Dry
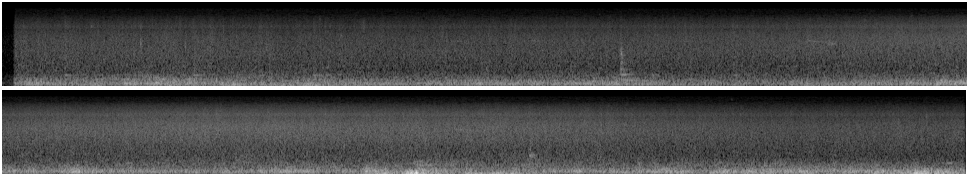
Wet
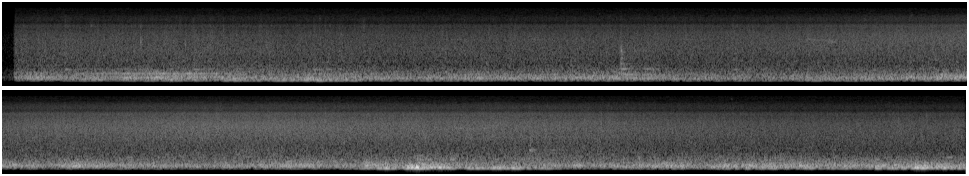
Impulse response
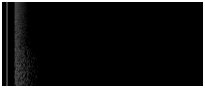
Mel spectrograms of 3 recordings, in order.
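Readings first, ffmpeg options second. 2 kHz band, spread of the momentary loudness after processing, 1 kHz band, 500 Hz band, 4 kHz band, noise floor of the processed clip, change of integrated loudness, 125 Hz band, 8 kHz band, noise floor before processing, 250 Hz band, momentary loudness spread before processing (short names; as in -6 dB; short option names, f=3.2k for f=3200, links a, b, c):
0.0 dB, 8 LU, +3.5 dB, +11.5 dB, +0.5 dB, -34 dBFS, +1.5 dB, under -40 dB, -1.0 dB, -34 dBFS, +4.0 dB, 6 LU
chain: -filter_complex "[0:a]afreqshift=270,equalizer=f=7.9k:w=4.8:g=-7,asplit=2[a][b];[1:a]atrim=start_sample=2205,adelay=135[c];[b][c]afir=irnorm=-1:irlink=0,volume=-9.5dB[d];[a][d]amix=inputs=2:normalize=0"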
